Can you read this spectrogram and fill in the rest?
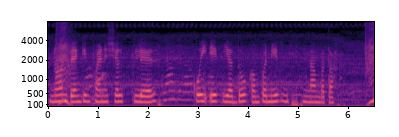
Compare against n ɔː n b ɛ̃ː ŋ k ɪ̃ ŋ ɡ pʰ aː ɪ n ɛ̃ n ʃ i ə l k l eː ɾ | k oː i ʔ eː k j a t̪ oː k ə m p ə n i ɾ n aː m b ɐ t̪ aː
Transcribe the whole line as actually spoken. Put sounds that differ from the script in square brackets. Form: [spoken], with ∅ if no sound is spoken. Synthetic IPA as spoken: n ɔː n b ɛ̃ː ŋ k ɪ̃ ŋ ɡ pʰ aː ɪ n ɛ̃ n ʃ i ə l k l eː ɾ | k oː i ʔ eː k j a [d̪] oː k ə m p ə n i ɾ n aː m b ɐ t̪ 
